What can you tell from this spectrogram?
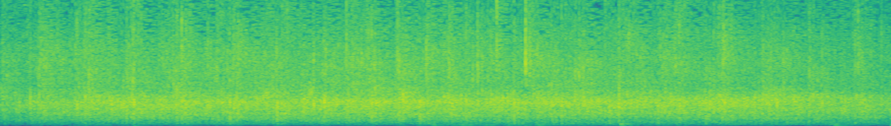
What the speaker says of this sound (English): Please join me in welcoming and thanking George for his commitment to our workforce.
